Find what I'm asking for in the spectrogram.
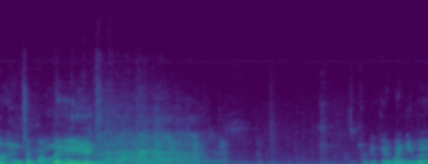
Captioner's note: audience laughs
